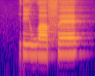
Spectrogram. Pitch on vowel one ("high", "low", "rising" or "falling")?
low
